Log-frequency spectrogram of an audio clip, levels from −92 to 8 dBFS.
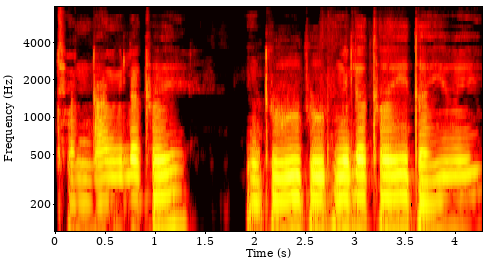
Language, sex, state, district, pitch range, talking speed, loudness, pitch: Bhojpuri, male, Uttar Pradesh, Gorakhpur, 110-115 Hz, 170 wpm, -19 LUFS, 110 Hz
